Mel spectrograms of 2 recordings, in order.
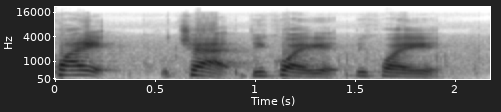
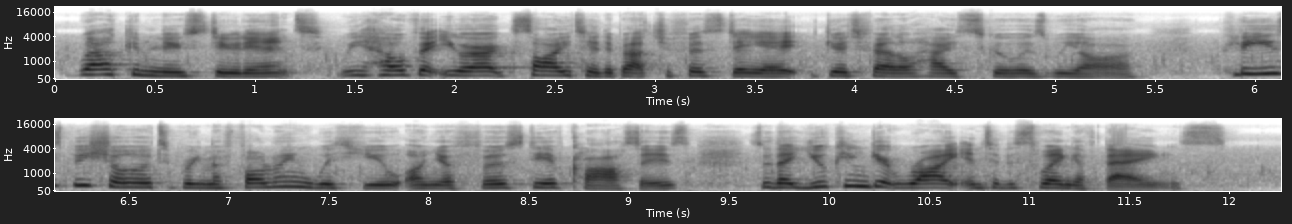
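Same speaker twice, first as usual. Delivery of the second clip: put-on English accent; 2 semitones lower than usual. Reading a school welcome letter aloud to a new student, in an English accent. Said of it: "English accent time".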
